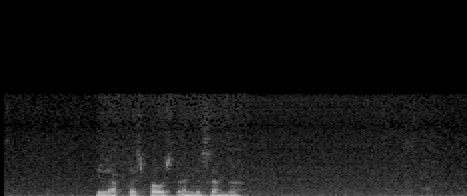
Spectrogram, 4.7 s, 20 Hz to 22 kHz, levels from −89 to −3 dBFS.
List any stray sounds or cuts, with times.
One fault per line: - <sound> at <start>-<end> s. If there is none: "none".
none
